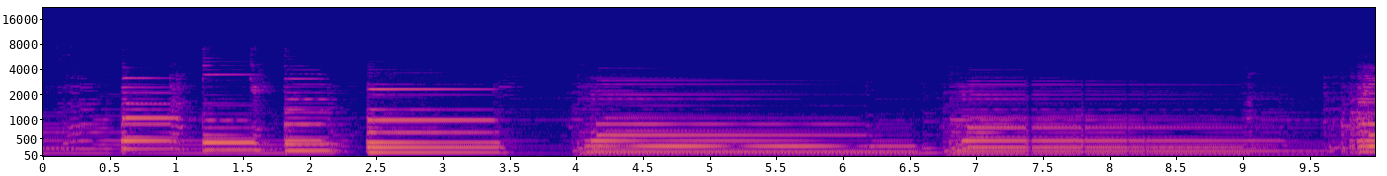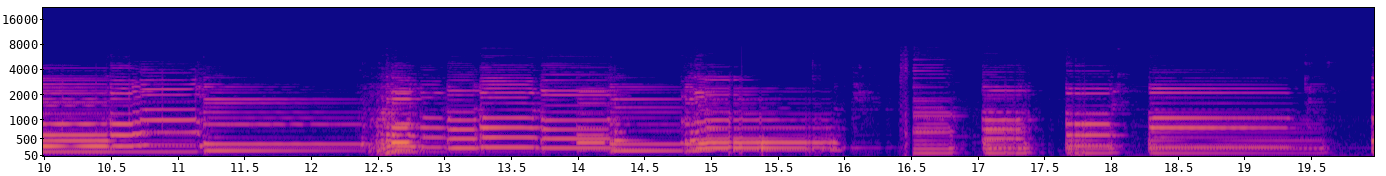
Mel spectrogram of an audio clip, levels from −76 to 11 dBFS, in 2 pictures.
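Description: From 7.37 to 8.28 s there is repeated packet loss (robotic sound). Short stretches of audio never arrived, and each hole was patched by extending the preceding sound. The result is a choppy texture with pieces missing. About 80 ms goes missing across the span, with the longest hole 30 ms, so roughly 9% of that span is concealed. On a spectrogram, brief smeared, frozen-looking blocks interrupt the normal detail. The waveform shows short repeated-looking segments where the gaps were filled.

Between 9.64 and 11.13 s come periodic USB or driver dropouts: about seven tiny skips, evenly spaced every 0.25 s. A blocked bus or driver caused each skip, dropping a tiny fraction of a millisecond of audio without filling the gap. They are heard as regular ticks over the signal. A waveform shows small discontinuities at a steady rhythm, and a spectrogram shows thin vertical broadband lines at the same 0.25 s spacing.

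The packet loss returns more heavily from 15.14 to 17.81 s. Many gaps, the longest 51 ms, remove about 460 ms in total, so around 17% of that stretch is concealed. The robotic, stuttering quality is stronger and more sustained here. The spectrogram shows frequent smeared or repeated slices breaking up the texture below the call path's 8 kHz ceiling.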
